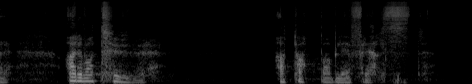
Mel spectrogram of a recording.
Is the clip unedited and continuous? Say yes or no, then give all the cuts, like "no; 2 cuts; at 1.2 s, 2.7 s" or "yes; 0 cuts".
yes; 0 cuts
